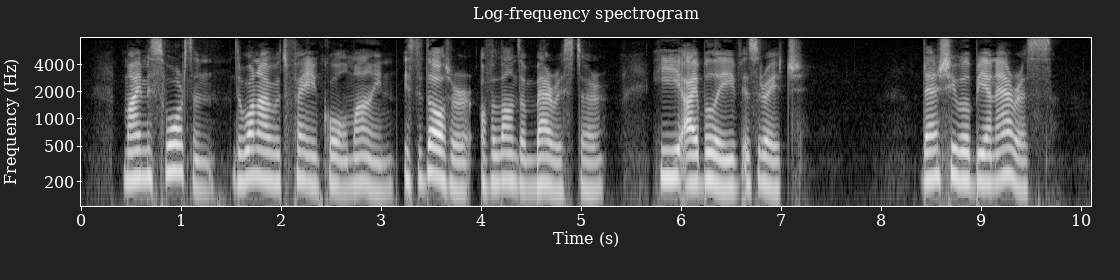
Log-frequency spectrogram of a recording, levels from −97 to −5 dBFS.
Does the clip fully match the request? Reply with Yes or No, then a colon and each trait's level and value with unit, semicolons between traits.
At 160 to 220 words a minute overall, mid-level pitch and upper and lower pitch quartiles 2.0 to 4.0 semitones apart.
No: average, 165 wpm; high, 200 Hz; average, 3.4 semitones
